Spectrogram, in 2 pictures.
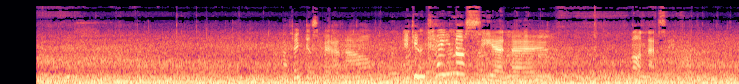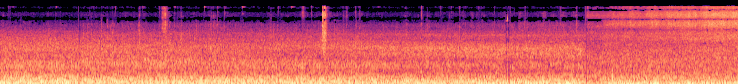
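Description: Steady rushing roar of Niagara Falls, with faint voices a few seconds in.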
